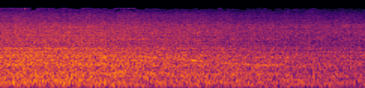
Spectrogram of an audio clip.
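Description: Restored Jaguar's engine idling steadily, its level easing down slightly across the two seconds.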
